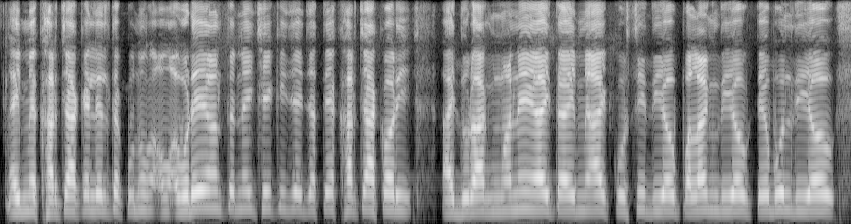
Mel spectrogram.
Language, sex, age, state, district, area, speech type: Maithili, male, 60+, Bihar, Muzaffarpur, urban, spontaneous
